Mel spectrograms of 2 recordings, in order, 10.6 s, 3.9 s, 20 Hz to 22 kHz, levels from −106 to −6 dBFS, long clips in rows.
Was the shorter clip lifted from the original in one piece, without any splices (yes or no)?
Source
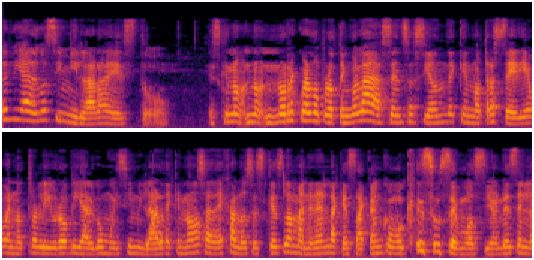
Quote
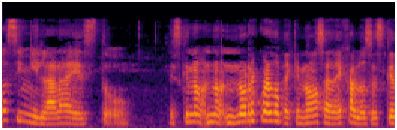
no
